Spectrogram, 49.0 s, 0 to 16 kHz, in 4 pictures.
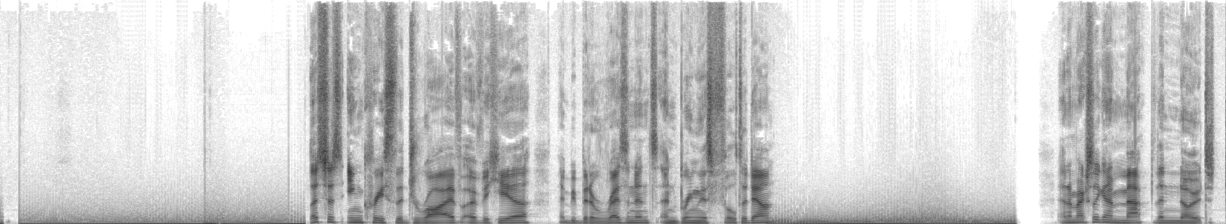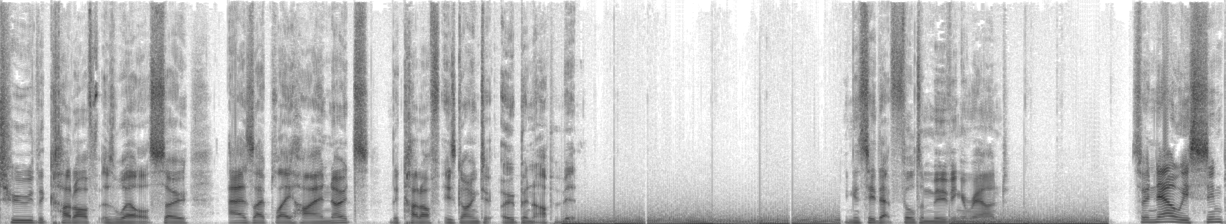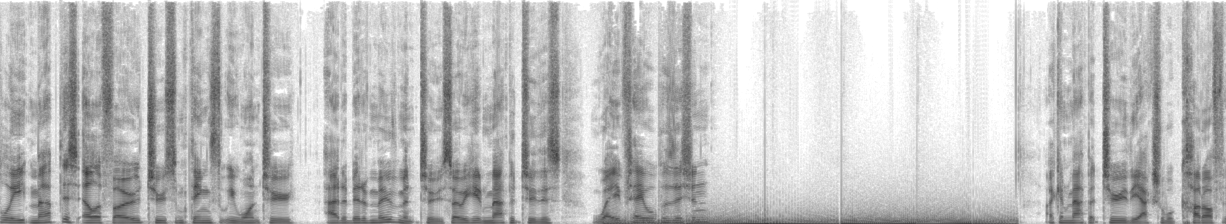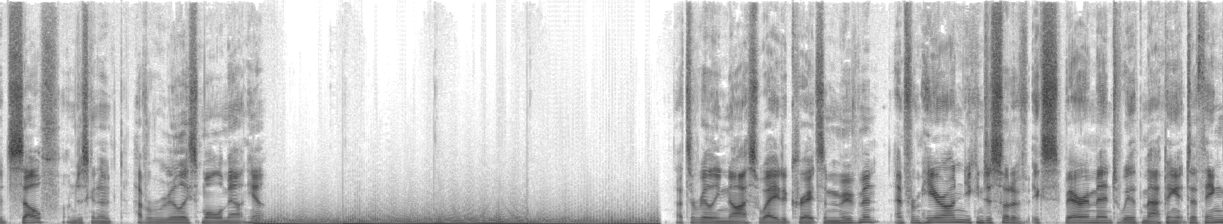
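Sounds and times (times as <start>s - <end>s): deep detuned bass synth note: 0.0s - 3.1s, 7.6s - 10.2s, 17.8s - 20.8s, 21.7s - 23.4s, 30.5s - 34.7s, 39.3s - 43.4s.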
